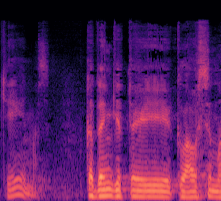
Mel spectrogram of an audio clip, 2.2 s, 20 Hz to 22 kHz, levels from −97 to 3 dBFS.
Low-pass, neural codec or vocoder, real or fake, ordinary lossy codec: 14.4 kHz; codec, 44.1 kHz, 7.8 kbps, DAC; fake; AAC, 48 kbps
